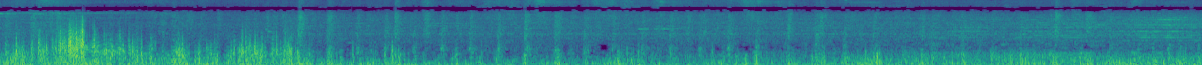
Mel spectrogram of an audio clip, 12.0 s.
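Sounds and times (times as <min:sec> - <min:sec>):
train wheels rumbling on rails: 0:00.0 - 0:12.0
clicks and clacks of track: 0:01.4 - 0:11.2.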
